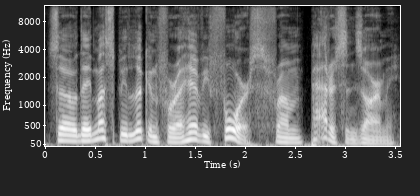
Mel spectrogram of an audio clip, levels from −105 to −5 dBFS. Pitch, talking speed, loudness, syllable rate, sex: 125 Hz, 200 wpm, -16 LUFS, 5.2 syllables/s, male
